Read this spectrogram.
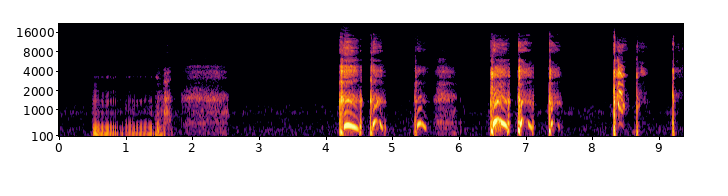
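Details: Acted (voice actor, all performance) male character with a cold and fever: a voiced groan, then clusters of about nine short, harsh coughs in a quiet room.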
